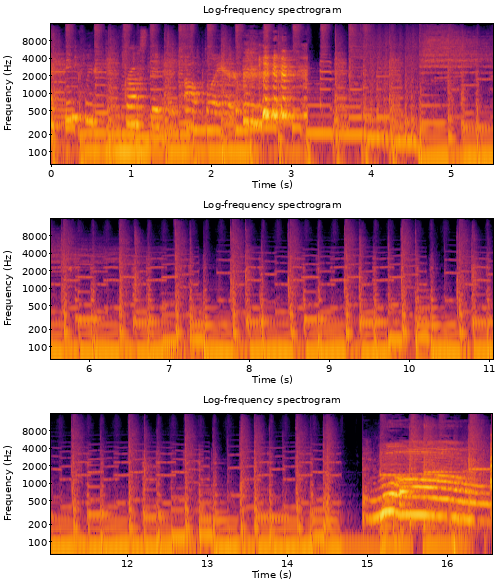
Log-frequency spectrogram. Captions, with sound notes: - I think we frosted the top layer. (laughing) (upbeat music) Whoa!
